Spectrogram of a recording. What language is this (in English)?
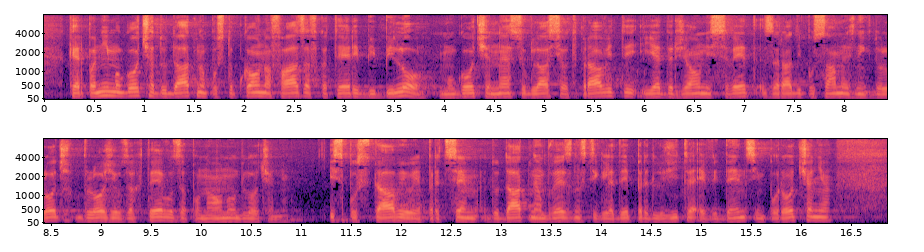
Slovenian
